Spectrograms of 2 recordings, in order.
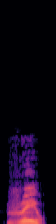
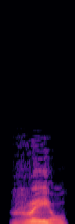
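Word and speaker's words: rheo: Es la palabra griega reo, R-H-E-O. La H es el acento en griego, por eso acentuamos la primera sílaba de la palabra ritmo.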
